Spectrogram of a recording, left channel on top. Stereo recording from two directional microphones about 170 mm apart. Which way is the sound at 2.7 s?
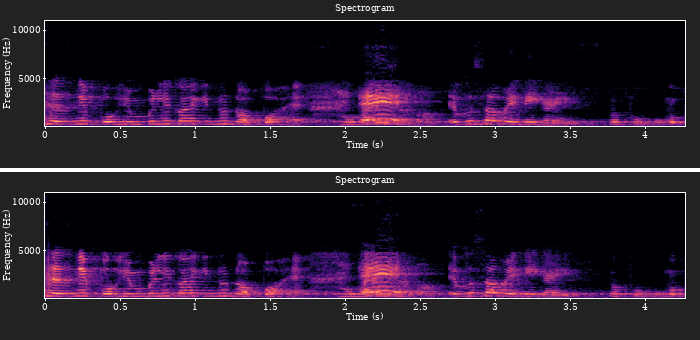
15° left (ahead or behind).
